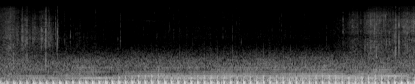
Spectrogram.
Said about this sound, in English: I hear something. The tree is resonating the sounds of the park and the city. Helicopter in air, helicopter in tree.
